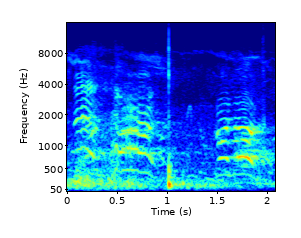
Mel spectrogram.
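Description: A football thumps off a boot.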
